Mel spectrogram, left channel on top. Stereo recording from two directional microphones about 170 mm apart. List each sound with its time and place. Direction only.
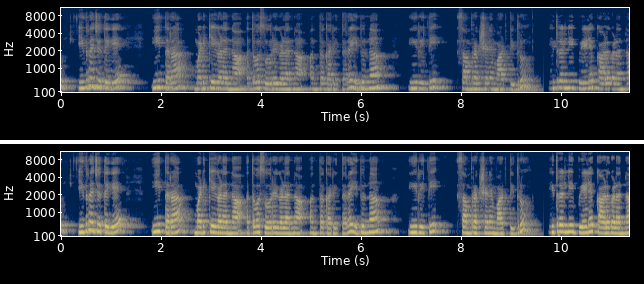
0.3 s speech: 40° right (ahead or behind)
